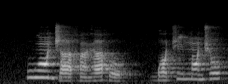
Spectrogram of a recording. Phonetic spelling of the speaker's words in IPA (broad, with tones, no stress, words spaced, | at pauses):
wɔ̃˦ d͡ʒaː˨fã˨ɣa˨˦fo˨ | ɡ͡bɔ˨t͡ʃi˧nɔ̃˧d͡ʒo˦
